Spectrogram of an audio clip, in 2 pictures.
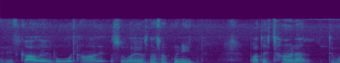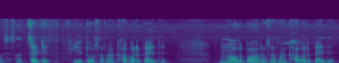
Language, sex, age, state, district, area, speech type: Kashmiri, male, 30-45, Jammu and Kashmir, Srinagar, urban, spontaneous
